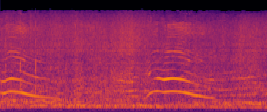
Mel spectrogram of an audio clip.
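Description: Dirt-track race cars' engines running steadily in the background, with a person's voice calling out twice over them, each a long call that rises and then falls.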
